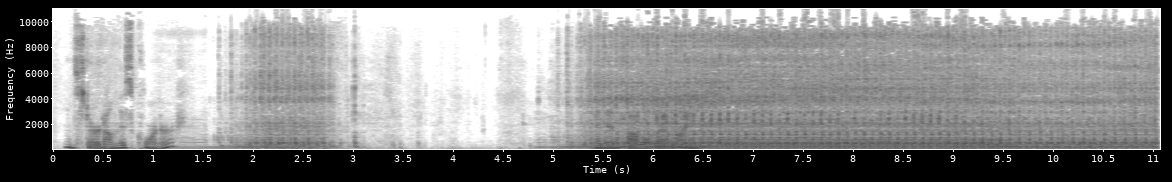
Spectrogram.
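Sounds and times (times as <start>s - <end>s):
sewing machine running: 1.4s - 3.1s, 4.8s - 11.0s.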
